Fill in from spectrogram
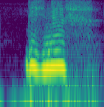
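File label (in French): "dix-neuf", French; cat numeration doigts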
